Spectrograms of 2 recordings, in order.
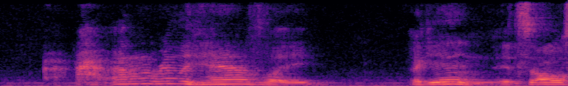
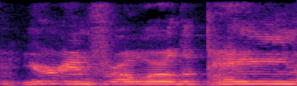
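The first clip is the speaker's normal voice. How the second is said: high, louder strained wrestler taunt; painful Macho Man voice; 7 semitones higher, 8 dB louder than usual. Retold or imitated. Shouting at the mascot during the pep rally in a Macho Man voice. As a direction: squeeze it out like a pained pro wrestler. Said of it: "I'm doing that in a painful voice".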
